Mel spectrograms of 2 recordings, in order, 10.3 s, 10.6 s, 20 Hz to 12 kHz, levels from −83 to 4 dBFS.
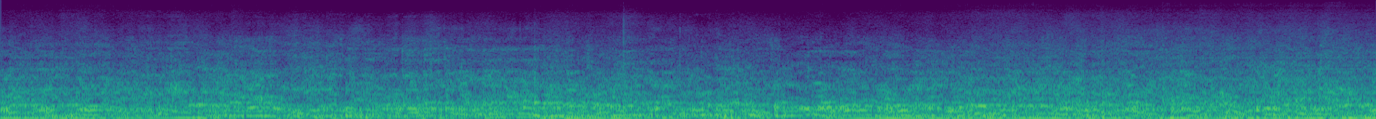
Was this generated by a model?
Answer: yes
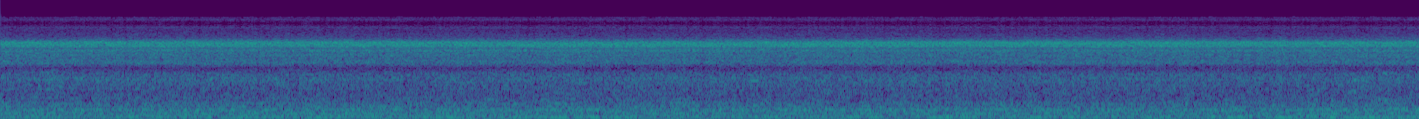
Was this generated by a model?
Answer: no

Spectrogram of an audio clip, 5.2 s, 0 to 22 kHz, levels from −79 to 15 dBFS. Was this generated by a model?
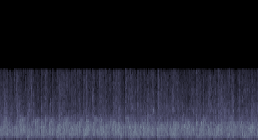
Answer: no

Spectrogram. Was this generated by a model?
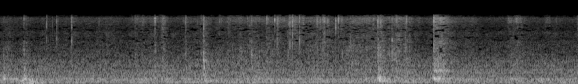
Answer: no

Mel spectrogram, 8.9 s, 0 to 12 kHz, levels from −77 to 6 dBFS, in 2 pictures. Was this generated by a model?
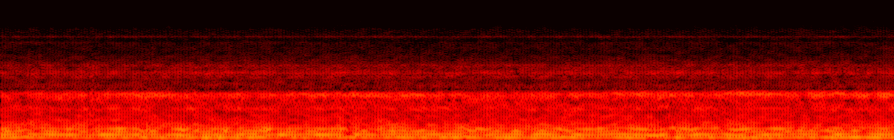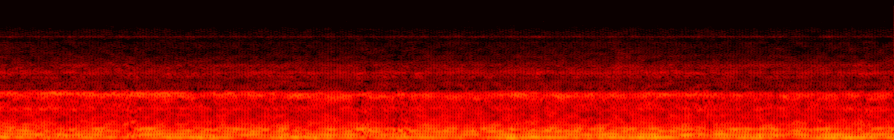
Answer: yes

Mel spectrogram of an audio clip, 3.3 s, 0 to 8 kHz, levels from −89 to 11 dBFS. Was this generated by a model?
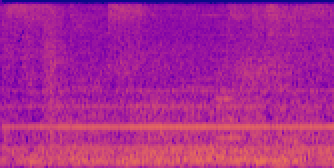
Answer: no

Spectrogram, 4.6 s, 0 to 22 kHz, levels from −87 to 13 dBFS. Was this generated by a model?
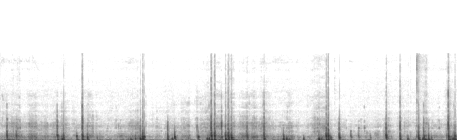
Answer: no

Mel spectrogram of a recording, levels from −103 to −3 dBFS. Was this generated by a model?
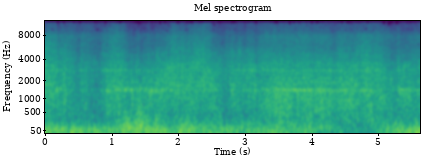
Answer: no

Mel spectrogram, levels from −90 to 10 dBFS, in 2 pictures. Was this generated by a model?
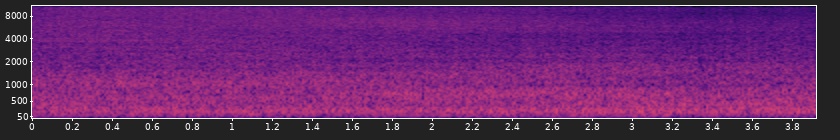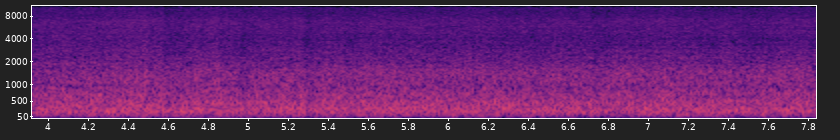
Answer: no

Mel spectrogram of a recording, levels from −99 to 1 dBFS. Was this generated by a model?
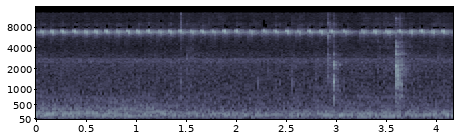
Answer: no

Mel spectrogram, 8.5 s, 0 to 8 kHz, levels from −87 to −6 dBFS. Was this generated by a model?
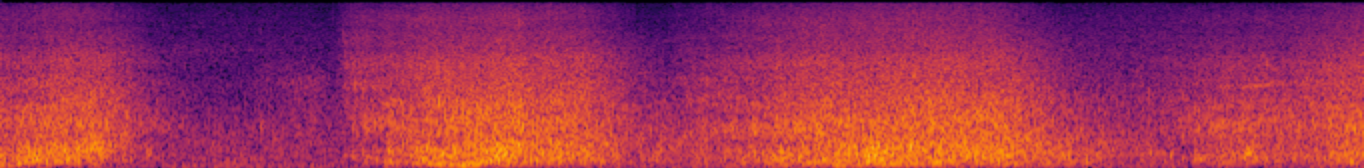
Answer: yes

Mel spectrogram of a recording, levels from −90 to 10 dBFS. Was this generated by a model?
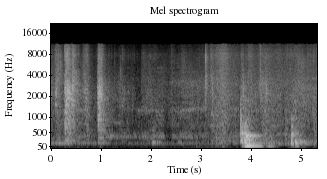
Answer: no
